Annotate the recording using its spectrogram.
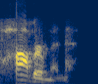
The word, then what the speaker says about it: Haberman: My last name is pronounced Haberman.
